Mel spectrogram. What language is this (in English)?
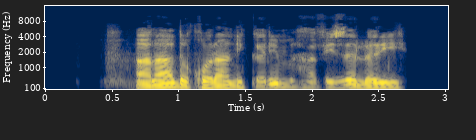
Pashto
